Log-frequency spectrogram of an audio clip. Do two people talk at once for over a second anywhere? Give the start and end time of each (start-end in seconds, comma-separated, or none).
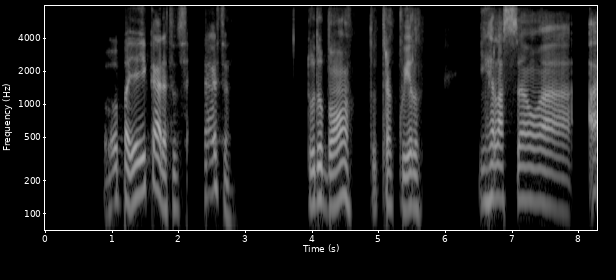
none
